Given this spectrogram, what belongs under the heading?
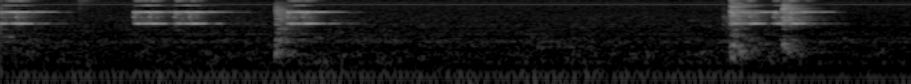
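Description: A kitchen oven timer beeps in short clustered bursts of high electronic tones, faint and close, with quiet gaps between each group and a low hum underneath.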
